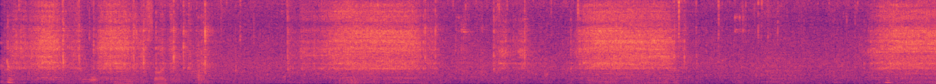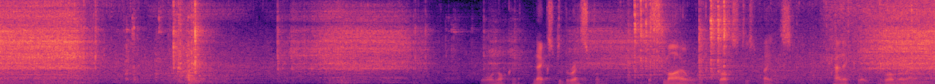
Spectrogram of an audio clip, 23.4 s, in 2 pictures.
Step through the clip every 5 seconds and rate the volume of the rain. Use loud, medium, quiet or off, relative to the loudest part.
loud, loud, loud, quiet, medium.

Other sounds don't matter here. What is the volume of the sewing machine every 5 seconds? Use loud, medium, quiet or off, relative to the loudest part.
loud, loud, loud, medium, loud.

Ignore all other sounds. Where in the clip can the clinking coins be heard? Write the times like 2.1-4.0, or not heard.
19.5-20.9.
